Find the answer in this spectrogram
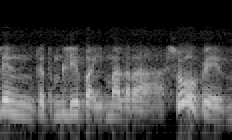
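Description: Speech only: a woman talking, starting abruptly after a brief pause.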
